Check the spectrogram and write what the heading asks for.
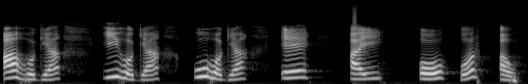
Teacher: ये आपके दीर्घ स्वर जो होते हैं इनके उच्चारण में अधिक समय, जो आपका जो ह्रस्व स्वर था उससे थोड़ा ज्यादा है, दुगना समय लगता है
